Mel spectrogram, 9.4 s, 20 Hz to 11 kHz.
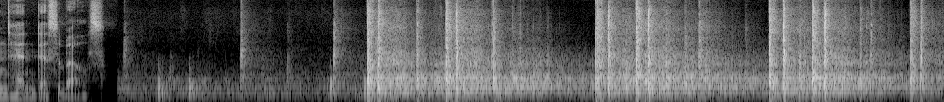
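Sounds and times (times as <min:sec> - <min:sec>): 
speech: 0:00.0 - 0:01.4
string of firecrackers exploding: 0:01.2 - 0:09.4.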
